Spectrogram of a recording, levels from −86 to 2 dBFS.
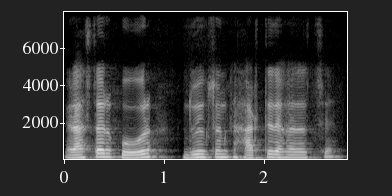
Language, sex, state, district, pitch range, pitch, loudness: Bengali, male, West Bengal, Cooch Behar, 150-175 Hz, 160 Hz, -19 LUFS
